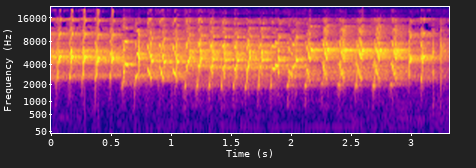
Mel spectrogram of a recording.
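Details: Long ngekek trill from a lovebird, a song used as a teaching recording for other lovebirds: very rapid, high, scratchy chatter with uneven pulses, continuous from start to finish.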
